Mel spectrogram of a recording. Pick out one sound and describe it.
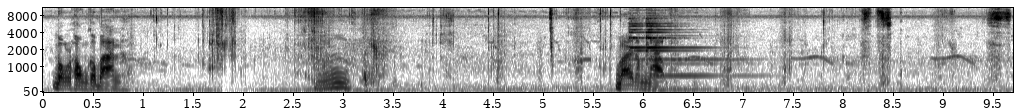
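Crunchy vegetables snap and crunch in a man's mouth.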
